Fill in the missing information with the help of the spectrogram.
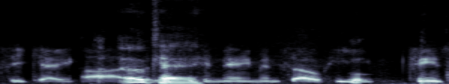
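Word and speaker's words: Székely: it's spelled differently it's then ck but it's pronounced ck okay and so he changed his name to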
